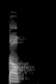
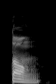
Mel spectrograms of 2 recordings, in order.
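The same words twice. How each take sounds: First: The pitch is high and cut short. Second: The pitch falls from high.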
